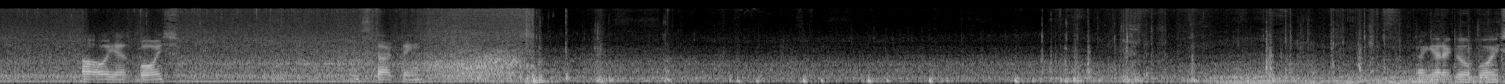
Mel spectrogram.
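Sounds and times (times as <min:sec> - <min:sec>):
raindrops tapping on car: 0:05.5 - 0:15.0.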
